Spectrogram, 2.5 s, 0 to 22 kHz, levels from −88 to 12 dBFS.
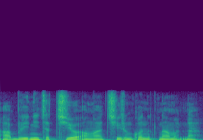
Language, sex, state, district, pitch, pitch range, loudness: Garo, male, Meghalaya, West Garo Hills, 105 Hz, 95-110 Hz, -16 LUFS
